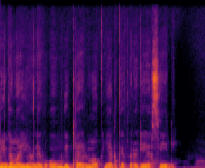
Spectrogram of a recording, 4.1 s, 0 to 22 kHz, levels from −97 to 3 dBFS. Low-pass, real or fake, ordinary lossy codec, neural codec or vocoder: none; fake; none; codec, 44.1 kHz, 7.8 kbps, Pupu-Codec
